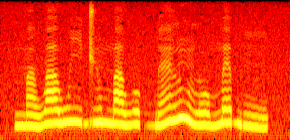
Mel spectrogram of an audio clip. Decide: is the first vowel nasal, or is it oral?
nasal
